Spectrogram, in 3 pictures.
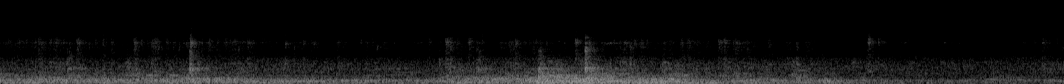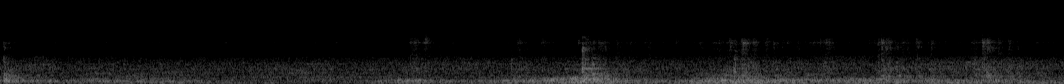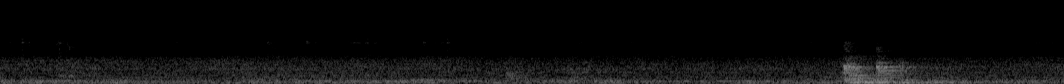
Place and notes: some old abandones rusty cradle-like machine in vineyard. contact microphone
Chania, Greece, May 2019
